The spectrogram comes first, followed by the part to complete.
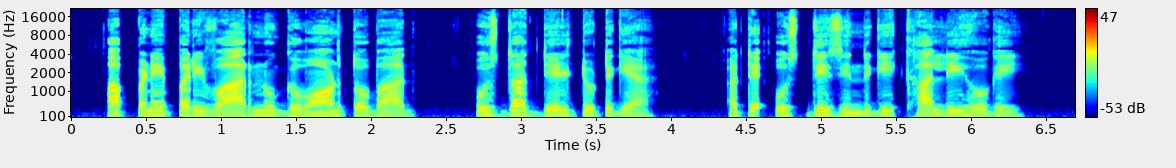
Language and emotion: Punjabi, sad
